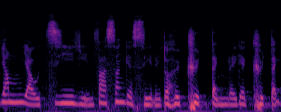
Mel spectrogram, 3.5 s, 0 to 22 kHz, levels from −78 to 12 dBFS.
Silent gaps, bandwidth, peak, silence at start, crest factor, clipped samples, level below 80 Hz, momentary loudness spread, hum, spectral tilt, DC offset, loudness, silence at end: none; 14 kHz; -16 dBFS; 0 s; 18 dB; under 0.1%; -58 dBFS; 6 LU; none; -5 dB/octave; under 0.1%; -33 LUFS; 0 s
